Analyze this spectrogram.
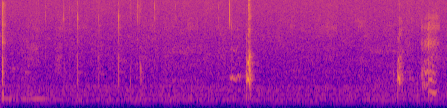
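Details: Infant hiccuping with a cat watching: two or three brief, sharp catching sounds several seconds apart with faint clicks in a quiet room; baby hiccups.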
